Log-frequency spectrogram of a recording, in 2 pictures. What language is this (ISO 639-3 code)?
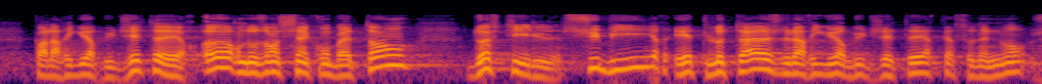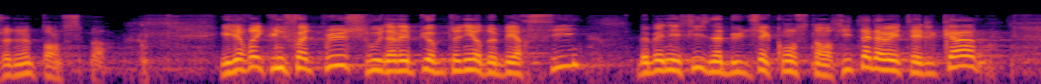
fra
